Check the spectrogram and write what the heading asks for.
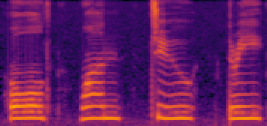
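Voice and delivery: gentle counted breathing guide; soft counting for a child's breath; breathing exercise count. Acted. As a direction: count the inhale softly and evenly.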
